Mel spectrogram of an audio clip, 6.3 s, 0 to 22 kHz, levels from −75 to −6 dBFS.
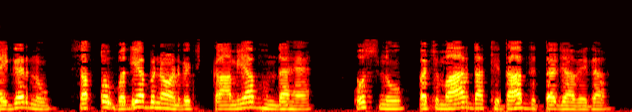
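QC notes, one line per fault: throughout: AAC compression, likely at a very low rate near 12 kbps. Nothing reaches above 5.1 kHz, and the speech sounds dull and smeared with a warbling, fizzy texture on sibilants. A simple low-pass filter would sound muffled but clean.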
